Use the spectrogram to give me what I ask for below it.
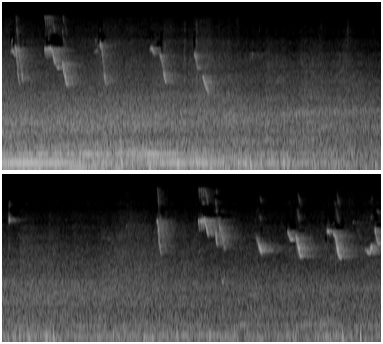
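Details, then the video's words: Saffron finch song in the city: runs of high, downward-sliding chips at the start and again near the end, with a steady low mechanical hum throughout. "canto do canário da terra/NA CIDADE"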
